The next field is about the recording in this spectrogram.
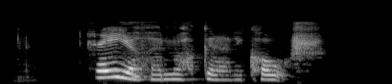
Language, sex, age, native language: Icelandic, male, 6, Icelandic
